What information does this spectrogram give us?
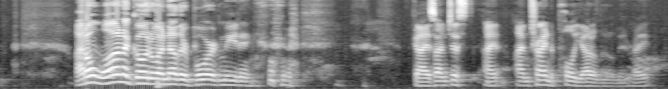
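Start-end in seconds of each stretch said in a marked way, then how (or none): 0.0-3.2 loud, begrudging complaint. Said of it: "We don't begrudgingly say".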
